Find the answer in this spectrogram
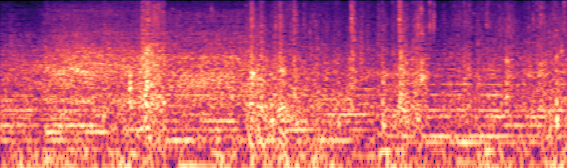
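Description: Military trucks driving on a dirt course, their engines running under background music.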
